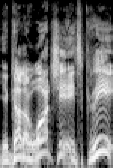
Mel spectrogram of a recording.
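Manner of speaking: high-pitched put-on Scots accent. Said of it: "I'm gonna start talking with a Scots accent".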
